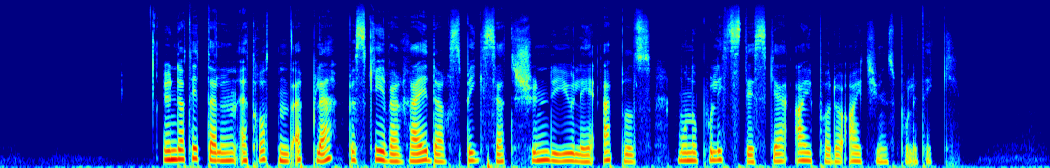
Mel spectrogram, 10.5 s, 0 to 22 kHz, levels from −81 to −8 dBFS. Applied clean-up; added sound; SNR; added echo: neural mask model Resemble Enhance denoiser.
